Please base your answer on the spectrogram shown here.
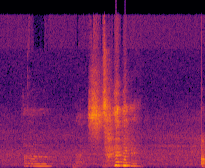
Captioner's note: laughs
